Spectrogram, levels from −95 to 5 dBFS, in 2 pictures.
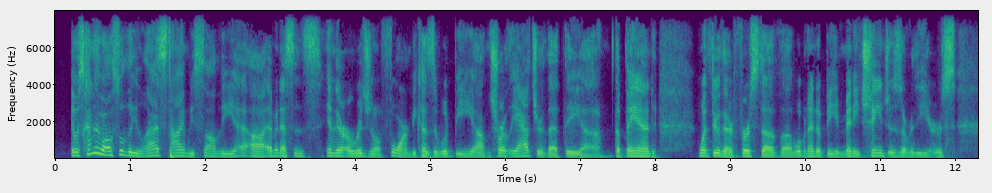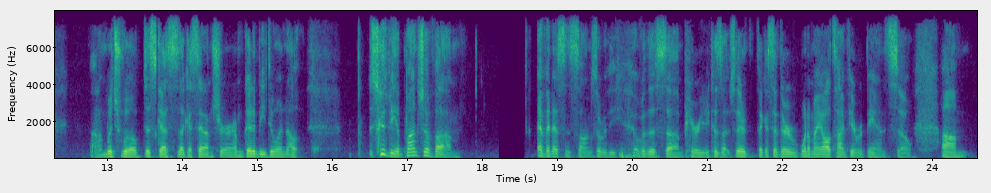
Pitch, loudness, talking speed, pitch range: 130 Hz, -21 LUFS, 215 wpm, 120-145 Hz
